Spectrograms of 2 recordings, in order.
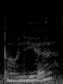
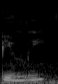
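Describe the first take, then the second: First: The name is said with French sounds. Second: The name is said as English Bewley. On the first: This follows the name's French meaning and spelling. "It's obviously Beaulieu, which means beautiful place" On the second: This is how the locals actually say it. "but they pronounce it Bewley"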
